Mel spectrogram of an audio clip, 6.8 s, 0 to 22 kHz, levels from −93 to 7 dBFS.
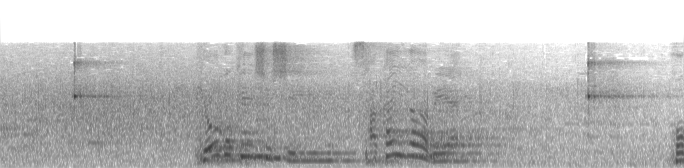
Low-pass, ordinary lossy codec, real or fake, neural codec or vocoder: none; none; real; none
